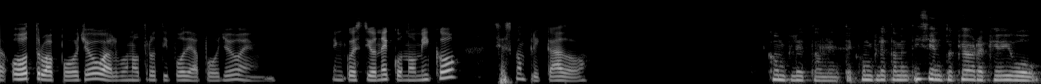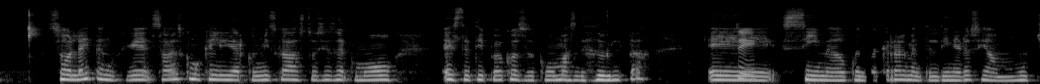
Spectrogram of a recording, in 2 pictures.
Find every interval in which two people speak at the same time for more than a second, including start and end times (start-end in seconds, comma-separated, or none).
none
